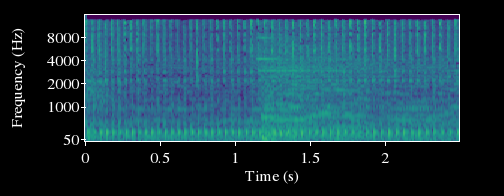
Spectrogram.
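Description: Rapid, continuous clicking from a prize wheel spinning, a dense even ticking that runs through the whole clip with a slight change in texture partway through.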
